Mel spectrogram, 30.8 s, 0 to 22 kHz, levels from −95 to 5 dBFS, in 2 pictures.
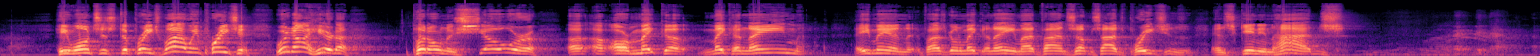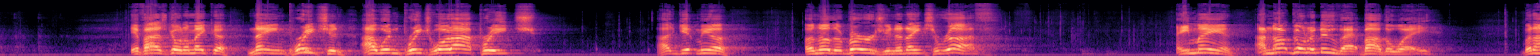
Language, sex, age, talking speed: English, male, 50-69, 150 wpm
